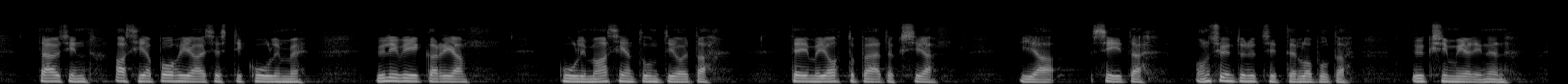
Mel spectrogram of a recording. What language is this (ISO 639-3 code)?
fin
